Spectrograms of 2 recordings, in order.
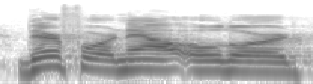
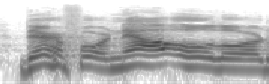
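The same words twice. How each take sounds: First: High, loud pulpit reading; forceful but not yet at full shout; dramatic plea. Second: Very high, full-force shout; hammed-up desperate prayer, shouted; impassioned plea. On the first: Acted. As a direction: call out to the Lord. First take of Jonah's prayer. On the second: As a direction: cry out to the Lord at the top of your voice. Repeats prayer at higher intensity.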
